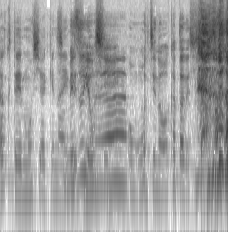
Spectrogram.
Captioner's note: laughs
